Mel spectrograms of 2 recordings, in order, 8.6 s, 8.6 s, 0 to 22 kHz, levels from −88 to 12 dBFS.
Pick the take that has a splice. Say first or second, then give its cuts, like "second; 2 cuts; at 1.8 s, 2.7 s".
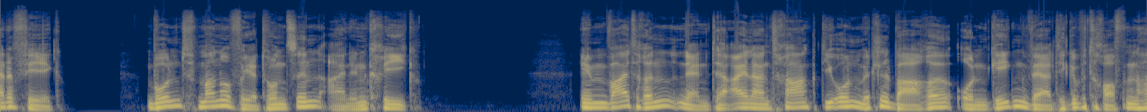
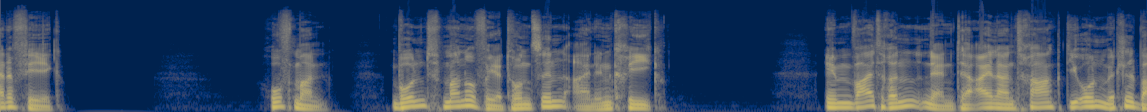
first; 1 cut; at 0.9 s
